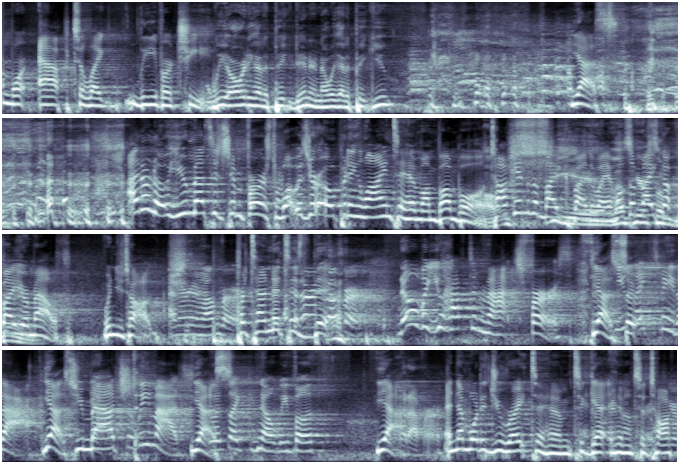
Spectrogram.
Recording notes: LIVE at Saint Rocke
